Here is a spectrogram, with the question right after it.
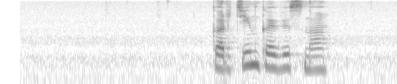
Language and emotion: Russian, neutral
